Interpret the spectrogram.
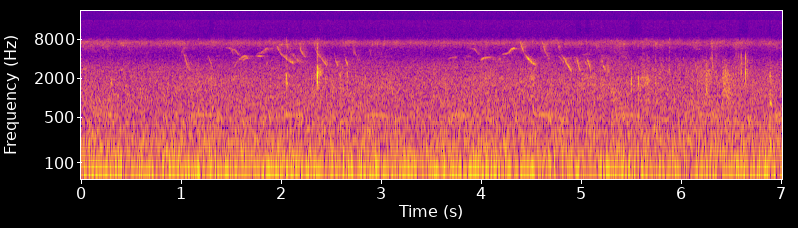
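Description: Near silence: faint outdoor ambience with a scatter of short, high, distant bird chirps and light clicks.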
